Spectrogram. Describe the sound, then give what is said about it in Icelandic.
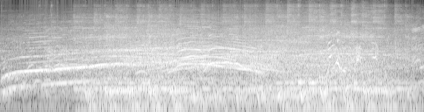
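An audience cheers at a killer whale show in a marine park in Antibes. A sustained, loud roar of many voices is topped by high, shrill cries that rise and fall in pitch. “líkt og þeim sem háhyrningarnir höfðu verið þjálfaðir til að taka þátt í ára raðir. Skulum heyra brot af fagnaðalátum áhorfenda af einni slíkri.”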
